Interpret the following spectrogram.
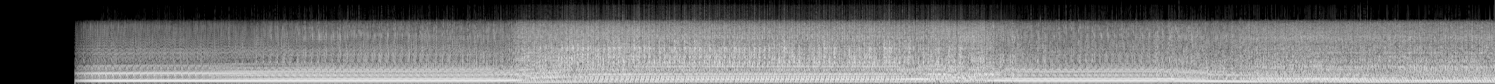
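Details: Toyota 2JZ-GTE built petrol six, only 50 miles since build, idling and revving with a steady rhythmic knock; owner unsure whether rod knock or piston slap, cause unknown.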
